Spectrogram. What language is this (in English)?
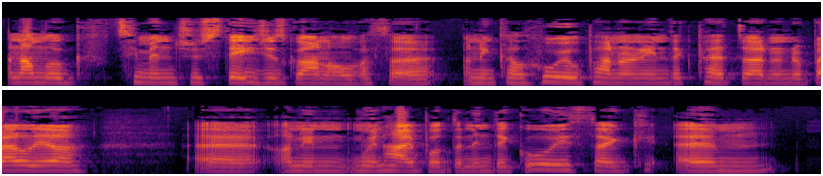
Welsh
